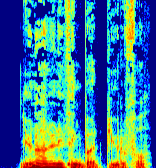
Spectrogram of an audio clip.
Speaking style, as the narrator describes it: He murmurs

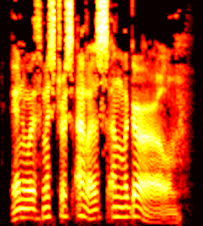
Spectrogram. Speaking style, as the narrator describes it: Tom said dryly

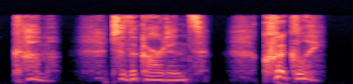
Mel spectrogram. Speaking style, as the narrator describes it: When the worst of the shock passes, he whispers

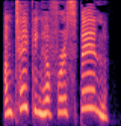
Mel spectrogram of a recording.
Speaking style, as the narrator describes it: Kate yells

